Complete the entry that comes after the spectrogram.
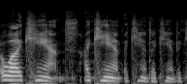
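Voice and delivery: ordinary talk

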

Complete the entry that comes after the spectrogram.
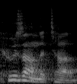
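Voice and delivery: ordinary delivery

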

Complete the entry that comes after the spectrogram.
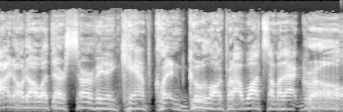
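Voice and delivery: dumb, stupid-sounding, rough creaky voice. Retelling his answer to his wife about dinner: stupid Bane impression. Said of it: "Stop doing the stupid Bane impression".

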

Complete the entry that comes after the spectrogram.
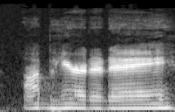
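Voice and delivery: put-on nasal voice. Quoting a witness's opening statement: imitating a nasally voice. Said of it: "in his nasally voice".

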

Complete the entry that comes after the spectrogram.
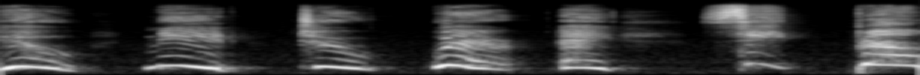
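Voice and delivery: enraged, shrill, very high furious shriek. Telling a story of a woman stabbing a convertible top; imitating someone screaming. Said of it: "is just screaming with each stab".

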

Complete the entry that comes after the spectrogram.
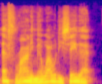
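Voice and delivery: ordinary talk

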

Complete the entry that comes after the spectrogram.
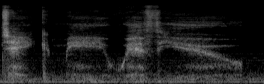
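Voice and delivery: very quiet, drawn-out dark whisper. Voicing a voice all the players hear in their heads, a dark, whispery voice. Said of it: "a dark, whispery voice in your head".

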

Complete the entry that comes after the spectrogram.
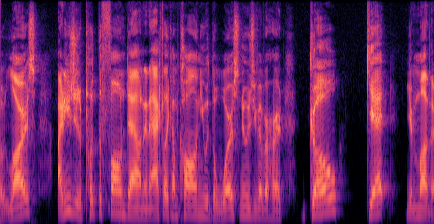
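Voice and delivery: ordinary delivery

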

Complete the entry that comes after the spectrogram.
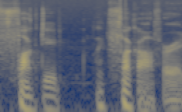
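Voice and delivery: acted, fed-up, whispered, annoyed outburst under breath. Describing being around family too much: imitating own annoyed outburst. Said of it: "I'm like".

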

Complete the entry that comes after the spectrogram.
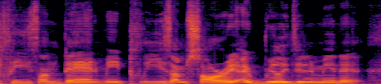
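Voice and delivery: acted, imploring, begging, pleading voice. Retelling a plea to a moderator to be unbanned: imitating someone begging. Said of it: "begging and pleading to Ash".

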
